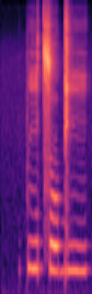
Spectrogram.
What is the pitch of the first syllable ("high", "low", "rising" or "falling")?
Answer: high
